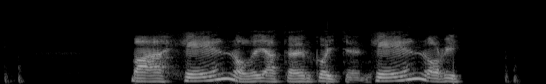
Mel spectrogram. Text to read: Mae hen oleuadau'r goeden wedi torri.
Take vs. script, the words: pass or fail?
fail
